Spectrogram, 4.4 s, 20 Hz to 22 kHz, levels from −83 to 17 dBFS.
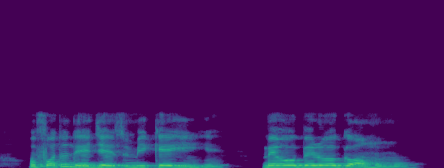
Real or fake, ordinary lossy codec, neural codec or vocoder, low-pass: fake; none; autoencoder, 48 kHz, 128 numbers a frame, DAC-VAE, trained on Japanese speech; 7.2 kHz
